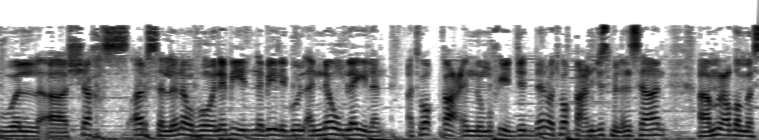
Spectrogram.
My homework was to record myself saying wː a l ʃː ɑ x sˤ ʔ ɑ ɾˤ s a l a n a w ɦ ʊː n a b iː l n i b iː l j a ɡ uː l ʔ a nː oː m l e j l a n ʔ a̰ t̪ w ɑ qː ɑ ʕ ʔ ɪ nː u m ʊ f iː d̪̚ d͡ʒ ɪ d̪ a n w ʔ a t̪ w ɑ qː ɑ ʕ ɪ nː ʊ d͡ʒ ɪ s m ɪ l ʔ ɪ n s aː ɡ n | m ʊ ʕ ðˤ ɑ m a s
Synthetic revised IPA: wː a l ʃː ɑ x sˤ ʔ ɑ ɾˤ s a lː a n a w ɦ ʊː n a b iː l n a b iː l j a ɡ uː l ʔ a nː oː m l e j l a n ʔ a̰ t̪ w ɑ qː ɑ ʕ ʔ ɪ nː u m ʊ f iː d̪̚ d͡ʒ ɪ d̪ː a n w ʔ a t̪ w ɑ qː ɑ ʕ ɪ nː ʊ d͡ʒ ɪ s m ɪ l ʔ ɪ n s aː n | m ʊ ʕ ðˤ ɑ m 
